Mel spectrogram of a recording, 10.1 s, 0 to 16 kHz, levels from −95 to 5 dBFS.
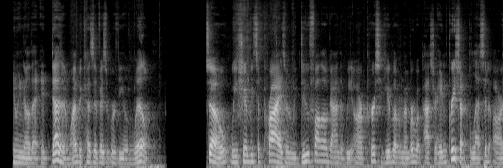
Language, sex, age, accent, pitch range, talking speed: English, male, 20-39, American, 120-155 Hz, 210 wpm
